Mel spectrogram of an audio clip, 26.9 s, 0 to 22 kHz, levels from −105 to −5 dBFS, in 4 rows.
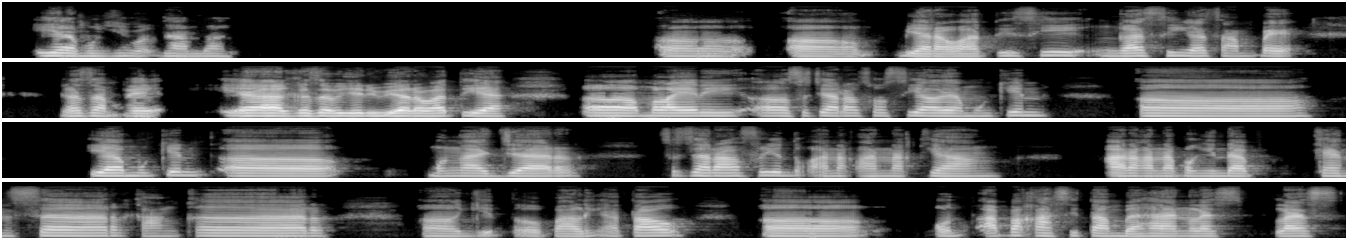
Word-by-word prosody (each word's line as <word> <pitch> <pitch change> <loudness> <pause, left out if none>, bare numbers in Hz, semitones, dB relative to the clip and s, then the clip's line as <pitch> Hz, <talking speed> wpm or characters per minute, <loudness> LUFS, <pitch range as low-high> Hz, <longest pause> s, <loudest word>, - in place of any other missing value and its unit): Iya, 200 -1 +2
mungkin 180 0 -7
bertambah. 175 -2 -7 2.1
Eee 175 -1 -3 0.3
eee, 160 -1 0 0.3
biarawati 170 +3 +1
sih 225 +3 -4
nggak 185 +1 +2
sih, 205 +2 -7
nggak 185 -1 -3
sampai 180 0 -3 0.6
nggak 185 - +2
sampai, 185 -1 +1 0.4
ya 190 -1 +9
nggak 190 +1 +2
sampai 190 -1 +5
jadi 190 0 +4
biarawati 190 +1 +6
ya. - - -1 0.4
Eee, 200 -1 +6
melayani, 200 +1 +5
eee, 195 -1 0
secara 200 -1 0
sosial 200 -1 -1
yang 190 -1 +1
mungkin, 220 +4 -6 0.5
eee, 180 -2 +1 0.7
ya 205 -2 +6
mungkin 225 +4 -5
eee, 180 -2 +3 0.5
mengajar 180 0 0 0.3
secara 200 -1 +1
free 225 +2 -2
untuk - - -12
anak-anak 180 0 -4
yang 175 -1 -1 0.7
anak-anak 185 -1 +3
pengidap 180 -1 -1 0.3
cancer, 195 +2 0
kanker, 190 0 0 0.5
eee, 175 -1 -3
gitu 220 +5 -8
paling 170 +1 -3
atau, 205 +3 +1 0.4
eee, 90 -1 +1 0.4
un - - -5
apa - - +1
kasih 195 +1 -3
tambahan 175 -1 +1
les 170 0 -5 0.2
les, 180 0 +3
185 Hz, 115 wpm, -24 LUFS, 175-195 Hz, 2.1 s, ya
